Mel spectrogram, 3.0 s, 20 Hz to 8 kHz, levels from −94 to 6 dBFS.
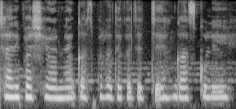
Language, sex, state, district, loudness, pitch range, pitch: Bengali, female, Assam, Hailakandi, -16 LUFS, 240-255 Hz, 245 Hz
